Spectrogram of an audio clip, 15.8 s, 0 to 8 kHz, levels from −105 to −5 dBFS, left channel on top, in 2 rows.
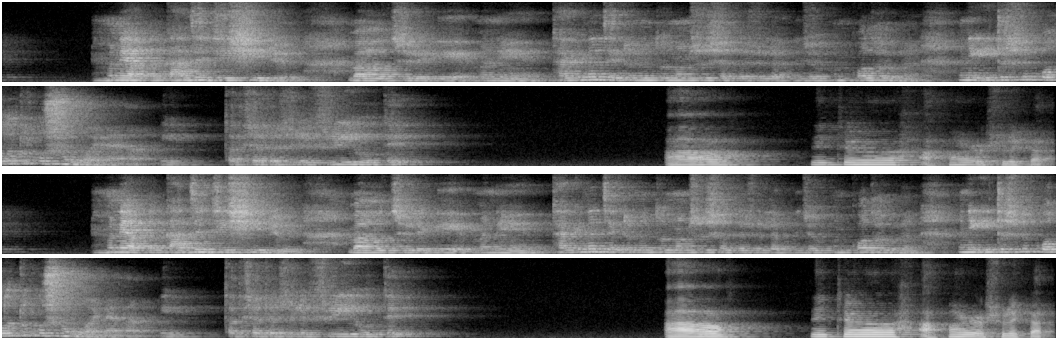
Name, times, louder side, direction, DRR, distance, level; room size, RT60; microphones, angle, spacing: voice 1, 0.7-9.2 9.6-10.9, right 1 dB, 25° right, -4 dB, 3.1 m, -33 dB
voice 2, 12.9-13.4 14.0-15.7, right 7 dB, 50° right, 9 dB, 0.3 m, -26 dB
14.5 x 6.0 x 2.3 m, 0.86 s
head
